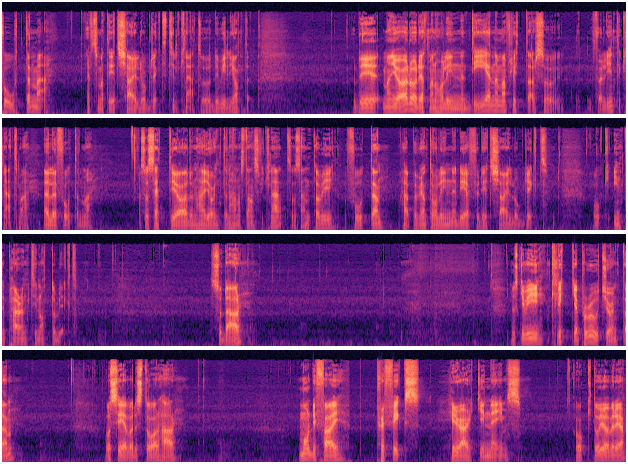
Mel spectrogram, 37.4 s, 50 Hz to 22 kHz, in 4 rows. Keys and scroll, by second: 3.3 ctrl+z, 6.9 d, 22.8 space.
